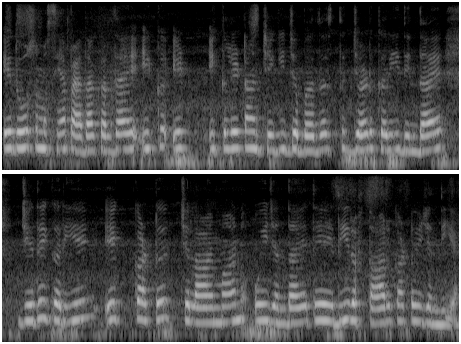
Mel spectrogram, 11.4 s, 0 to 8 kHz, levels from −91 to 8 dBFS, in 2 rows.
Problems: none marked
